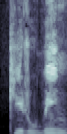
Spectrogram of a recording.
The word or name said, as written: quirubim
